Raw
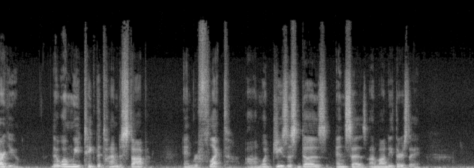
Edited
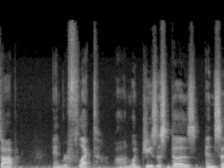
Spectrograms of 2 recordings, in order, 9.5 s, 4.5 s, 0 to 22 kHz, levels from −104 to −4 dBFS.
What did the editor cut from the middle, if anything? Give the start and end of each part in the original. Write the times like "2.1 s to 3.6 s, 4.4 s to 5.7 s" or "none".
none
